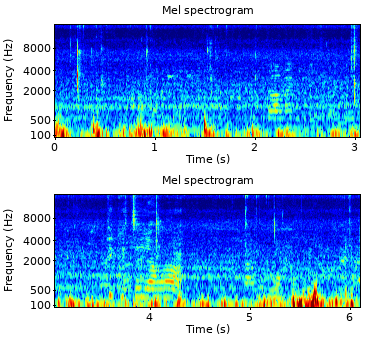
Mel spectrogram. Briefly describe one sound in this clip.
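A man eats rice with his fingers, with soft squishing sounds.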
